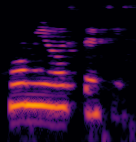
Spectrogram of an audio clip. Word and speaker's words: homeostasis: Okay, kids, how to pronounce these words? This is homeostasis.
